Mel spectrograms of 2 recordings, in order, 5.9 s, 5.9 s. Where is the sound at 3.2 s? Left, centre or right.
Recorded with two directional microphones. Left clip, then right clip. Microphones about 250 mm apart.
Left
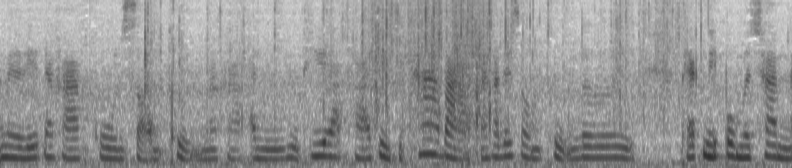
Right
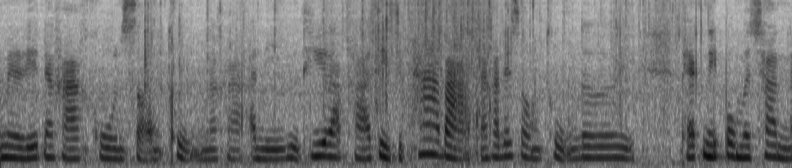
Centre.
